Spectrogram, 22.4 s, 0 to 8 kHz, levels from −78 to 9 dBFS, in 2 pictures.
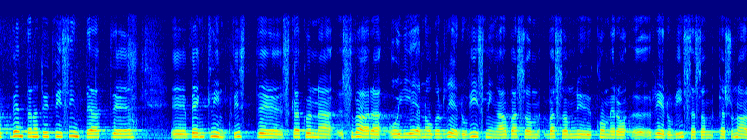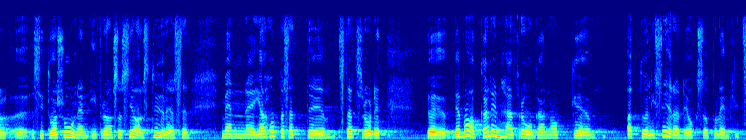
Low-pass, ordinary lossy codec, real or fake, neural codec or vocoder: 7.2 kHz; none; real; none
